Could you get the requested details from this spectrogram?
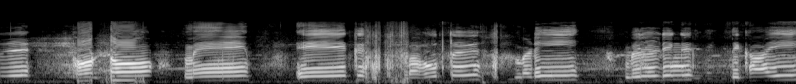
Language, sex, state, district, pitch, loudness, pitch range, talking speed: Hindi, female, Haryana, Jhajjar, 200 Hz, -12 LUFS, 190-210 Hz, 55 wpm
